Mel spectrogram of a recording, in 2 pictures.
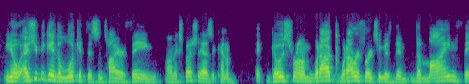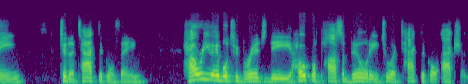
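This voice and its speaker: A man's voice: a little high, normal speed, darkish tone, no room sound, muffled recording. A man hosting a conversational podcast interview, talking in an earnest, wordy and reflective way. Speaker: interview host.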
